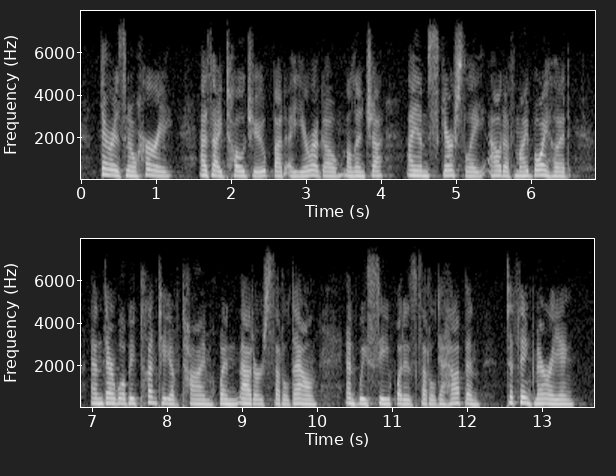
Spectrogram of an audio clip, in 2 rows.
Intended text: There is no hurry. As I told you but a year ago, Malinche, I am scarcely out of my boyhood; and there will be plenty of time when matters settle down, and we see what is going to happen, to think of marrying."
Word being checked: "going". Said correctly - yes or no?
no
